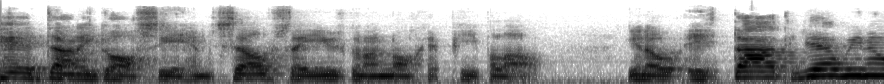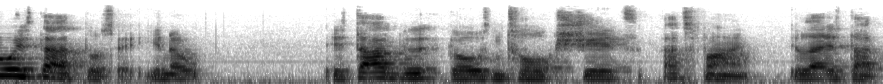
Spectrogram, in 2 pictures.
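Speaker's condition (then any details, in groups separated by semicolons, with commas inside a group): No condition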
